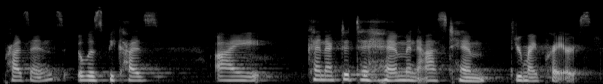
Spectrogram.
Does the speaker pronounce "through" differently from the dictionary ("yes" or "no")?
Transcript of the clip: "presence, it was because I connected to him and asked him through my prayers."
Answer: no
